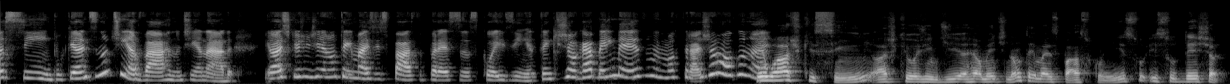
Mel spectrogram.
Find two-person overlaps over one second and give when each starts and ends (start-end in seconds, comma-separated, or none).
none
